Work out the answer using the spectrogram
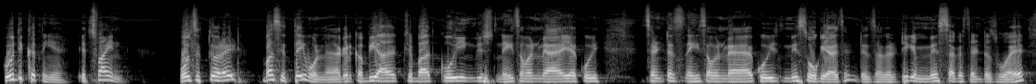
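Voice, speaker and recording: A man's voice: medium pitch, darkish tone. Indian man teaching English phrases. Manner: mixes Hindi with English phrases, repeats example sentences slowly. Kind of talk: casual spoken English lesson.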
